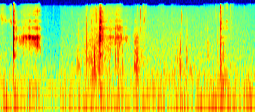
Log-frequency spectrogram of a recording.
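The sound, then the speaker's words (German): Macaroni in sauce, used as a model brain, squelching softly: a few short, wet, sticky squishes and faint clicks spaced irregularly, fairly quiet, with no voices. “wir wissen jetzt, wie Makaroni mit Soße schmatzen können”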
